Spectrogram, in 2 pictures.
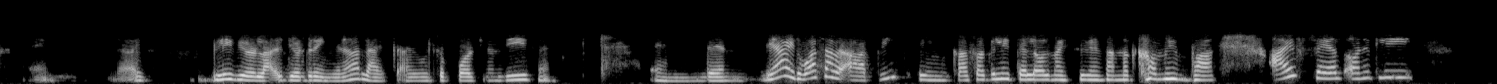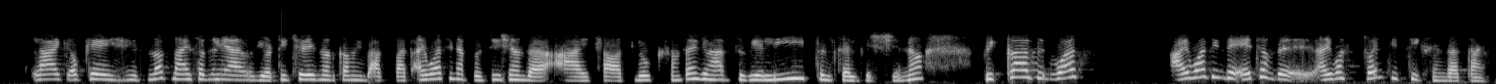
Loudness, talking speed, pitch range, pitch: -18 LUFS, 180 wpm, 190-255 Hz, 215 Hz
